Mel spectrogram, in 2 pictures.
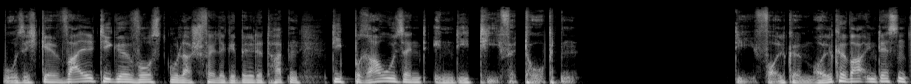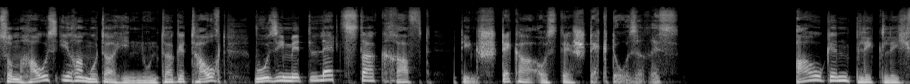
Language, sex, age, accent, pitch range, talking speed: German, male, 50-69, German, 95-135 Hz, 110 wpm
